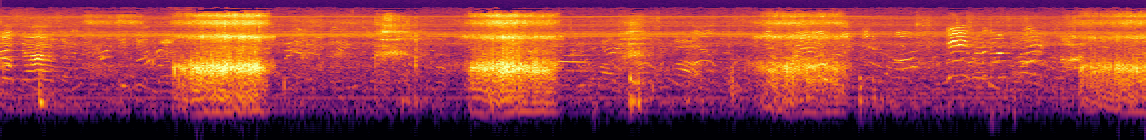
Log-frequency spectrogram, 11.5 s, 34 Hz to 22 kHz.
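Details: Sleeping baby snoring: soft rhythmic snoring sounds about every three seconds, roughly 20 a minute, with faint background noise; infant snoring.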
